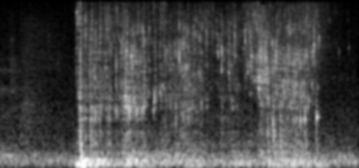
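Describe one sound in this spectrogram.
Water pours from a small cup into a tub.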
